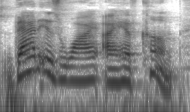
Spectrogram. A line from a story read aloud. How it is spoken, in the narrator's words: he said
